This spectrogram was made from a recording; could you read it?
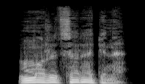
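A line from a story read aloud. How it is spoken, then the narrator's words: Said gloomily. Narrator (Russian): сказала мрачно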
